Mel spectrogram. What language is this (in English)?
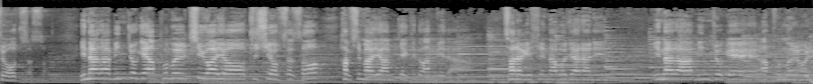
Korean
